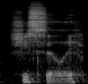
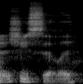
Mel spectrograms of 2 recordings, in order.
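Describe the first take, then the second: First: Giggling through the words; laughing. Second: Said in the usual way. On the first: Real, not acted. Amused vlogger laughing about Tiger Lily.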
